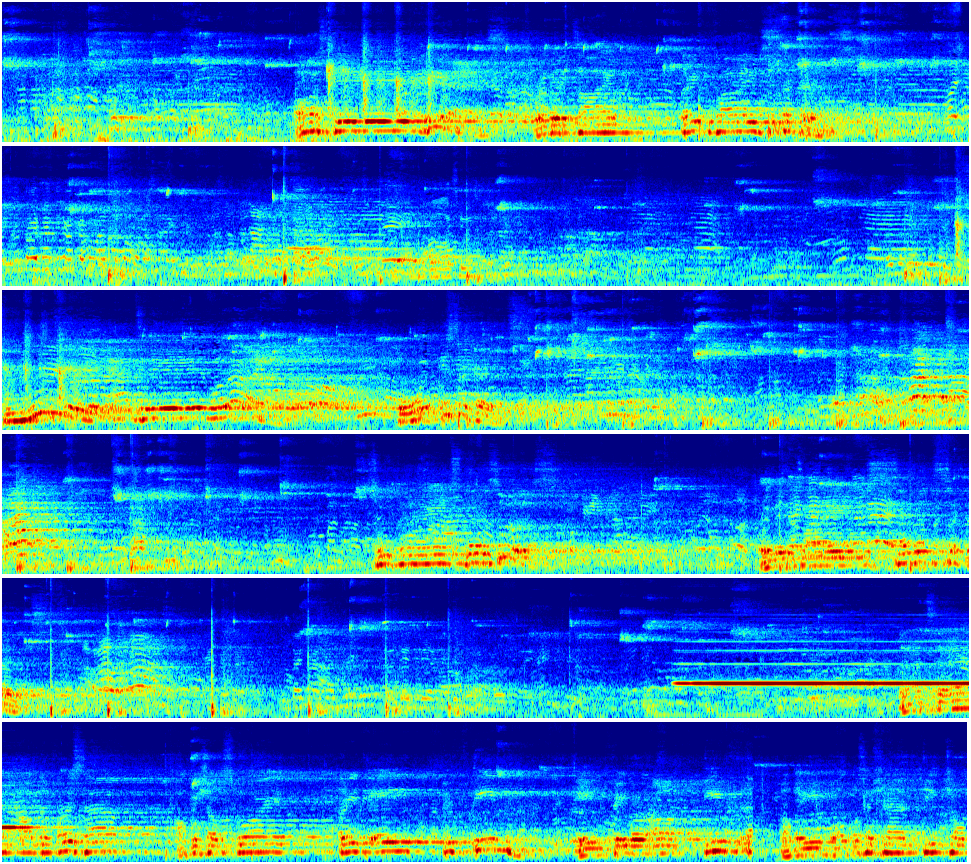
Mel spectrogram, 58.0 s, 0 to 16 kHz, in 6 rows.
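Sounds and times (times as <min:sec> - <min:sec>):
basketball bouncing on court: 0:39.1 - 0:40.0, 0:40.8 - 0:43.4.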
